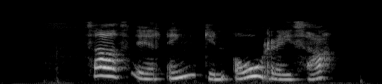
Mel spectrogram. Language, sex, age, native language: Icelandic, female, 8, Icelandic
